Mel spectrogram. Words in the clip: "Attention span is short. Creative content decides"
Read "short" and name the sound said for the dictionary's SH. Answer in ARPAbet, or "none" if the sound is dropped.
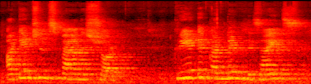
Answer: SH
